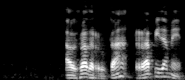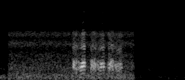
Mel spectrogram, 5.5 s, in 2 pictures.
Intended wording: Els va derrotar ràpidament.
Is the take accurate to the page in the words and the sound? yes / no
no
